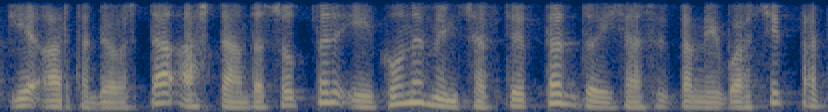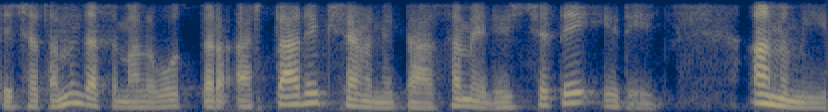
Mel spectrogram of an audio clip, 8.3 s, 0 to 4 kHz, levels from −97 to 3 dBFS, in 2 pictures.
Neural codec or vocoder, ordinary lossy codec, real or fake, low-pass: codec, 24 kHz, 0.9 kbps, WavTokenizer, medium speech release version 2; Opus, 16 kbps; fake; 3.6 kHz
